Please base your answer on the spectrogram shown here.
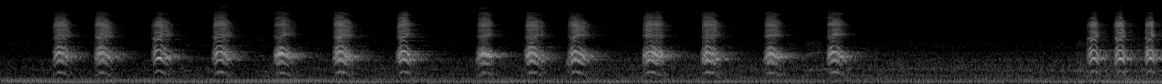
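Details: Young American crow practising scolding and territorial calls: a long run of harsh caws, each about a third of a second apart, then a pause and a quick burst of three more; low steady hum underneath.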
